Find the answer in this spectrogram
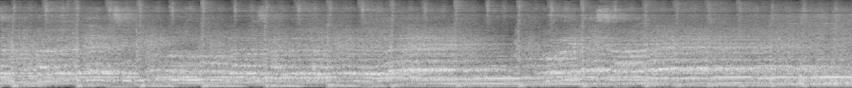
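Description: Live pop ballad: a woman singing over acoustic guitar, electric bass and drums, the drums keeping a steady beat of light ticks.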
